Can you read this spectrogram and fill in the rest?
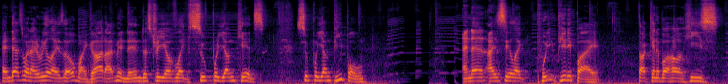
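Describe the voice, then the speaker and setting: A man's voice: normal speed, faint music behind. A man in his forties chatting casually on a livestream, rambling and laughing often. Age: 40s. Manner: rambling, laughs often, mimics people in a high voice. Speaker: VTuber streamer. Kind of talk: casual chat while drawing on stream.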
